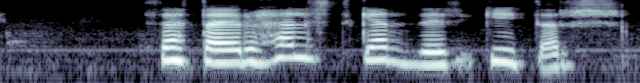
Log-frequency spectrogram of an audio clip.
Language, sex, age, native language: Icelandic, female, 10, Icelandic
